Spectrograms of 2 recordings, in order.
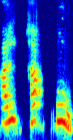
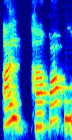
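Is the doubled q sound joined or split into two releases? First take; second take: joined; split. First: The doubled q is joined into one held sound. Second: The q is released twice with a vowel between. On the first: The speaker calls it right. "तो इसको हम जब पढ़ते हैं तो हम इसको कैसे पढ़ते हैं?" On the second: The speaker calls it wrong. "अल हकाकू तो नहीं पढ़ते ना हम"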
